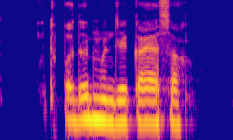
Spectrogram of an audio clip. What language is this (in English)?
Marathi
